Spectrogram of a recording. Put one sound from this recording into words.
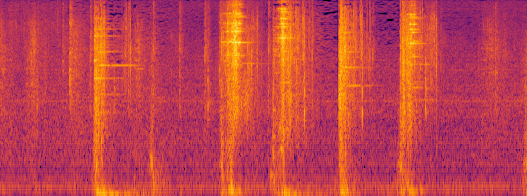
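A tool chops into a carcass in sharp knocks.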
